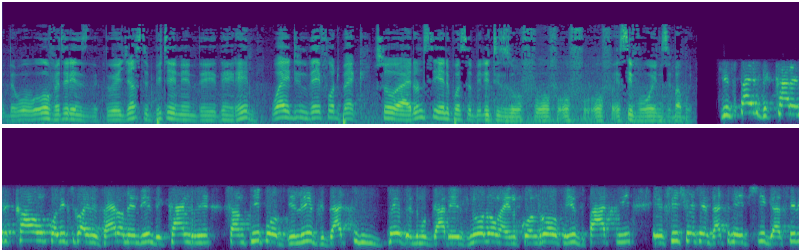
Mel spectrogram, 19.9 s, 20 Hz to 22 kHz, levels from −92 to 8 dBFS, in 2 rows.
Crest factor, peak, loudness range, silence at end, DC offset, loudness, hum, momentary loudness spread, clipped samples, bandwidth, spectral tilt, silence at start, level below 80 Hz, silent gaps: 18 dB; 0 dBFS; 5 LU; 0 s; under 0.1%; -18 LUFS; none; 8 LU; under 0.1%; 11.5 kHz; -4 dB/octave; 0 s; -44 dBFS; 8.68-8.92 s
